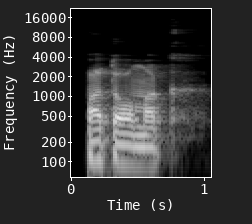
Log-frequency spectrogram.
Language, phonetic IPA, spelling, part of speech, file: Russian, [pɐˈtomək], потомок, noun, Ru-потомок.ogg
- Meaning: descendant, offspring, progeny, scion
